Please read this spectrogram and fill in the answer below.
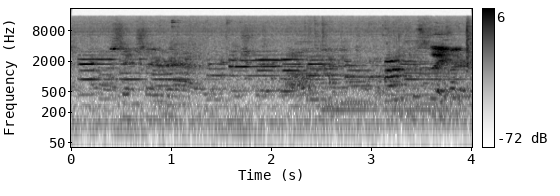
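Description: Live country jam band of acoustic, electric and pedal steel guitars playing, with notes held for a second or so at a time and a lower note coming in about halfway through.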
